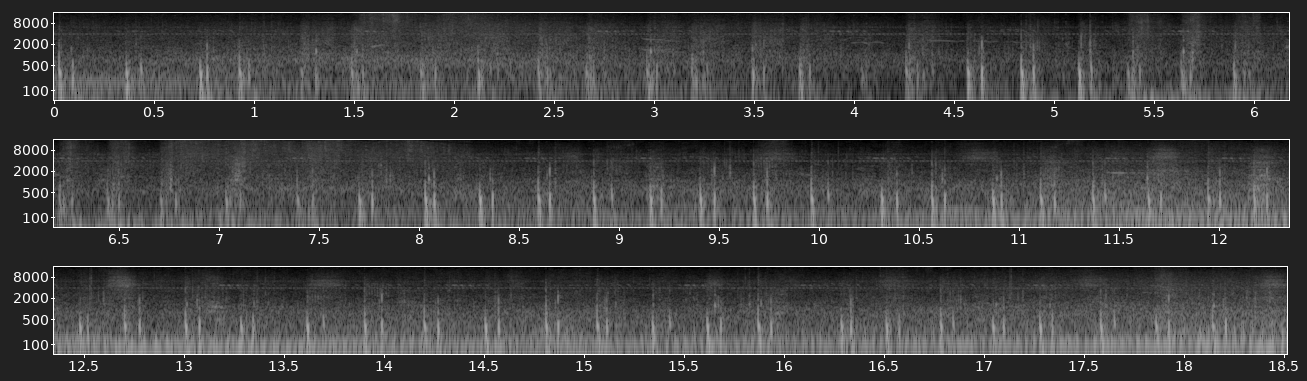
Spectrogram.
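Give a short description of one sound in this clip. Footsteps crunch steadily over gravel and sand.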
